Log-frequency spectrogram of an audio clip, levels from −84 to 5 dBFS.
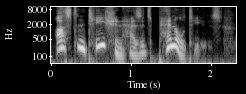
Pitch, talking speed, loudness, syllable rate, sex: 180 Hz, 105 wpm, -19 LUFS, 4.4 syllables/s, male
